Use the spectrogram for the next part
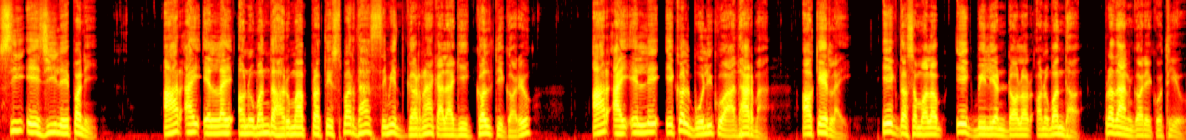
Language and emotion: Nepali, neutral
